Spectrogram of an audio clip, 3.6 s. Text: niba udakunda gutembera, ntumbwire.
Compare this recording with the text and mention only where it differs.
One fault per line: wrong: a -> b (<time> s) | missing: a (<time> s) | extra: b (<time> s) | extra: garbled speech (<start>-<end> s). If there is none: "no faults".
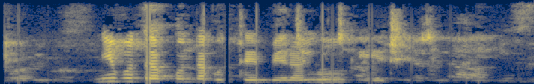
no faults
